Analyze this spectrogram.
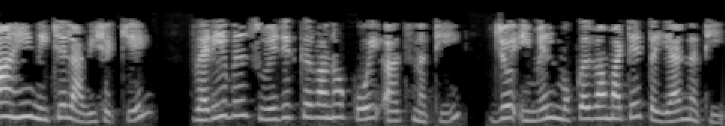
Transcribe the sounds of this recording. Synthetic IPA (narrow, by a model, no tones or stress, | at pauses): ãɦĩniːt͡ɕelaːʋiʃɐkije | ʋeːɾiebəlsued͡ʑɪt̪̚kɐɾʋaːnokoːiʔɐɾt̪ʰnɐt̪ʰi | d͡ʑoːʔiːmeːlmoːkəlʋamaːʈet̪ɐjaːɾnɐt̪ʰiː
